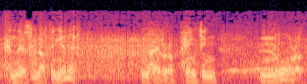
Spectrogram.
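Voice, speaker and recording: An actor playing a worried, stubborn husband in a 1970s radio drama, speaking earnestly and in formal wording on an old recording. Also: male voice, sits low, very animated, moderate pace, muffled recording, very noisy. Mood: grave, puzzled. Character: worried, stubborn husband determined to help his friend.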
